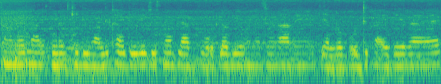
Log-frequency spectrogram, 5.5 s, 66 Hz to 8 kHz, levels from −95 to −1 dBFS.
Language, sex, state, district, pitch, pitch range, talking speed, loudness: Hindi, female, Chhattisgarh, Raipur, 185 Hz, 185-195 Hz, 260 wpm, -15 LUFS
